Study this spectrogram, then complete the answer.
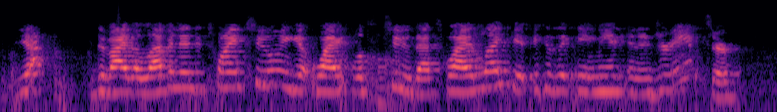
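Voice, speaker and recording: Against noticeable background noise, a woman speaks at a very fast pace in a high pitch, with ordinary pitch variation and big swings in loudness. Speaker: math teacher. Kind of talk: classroom lecture. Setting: classroom with students.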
